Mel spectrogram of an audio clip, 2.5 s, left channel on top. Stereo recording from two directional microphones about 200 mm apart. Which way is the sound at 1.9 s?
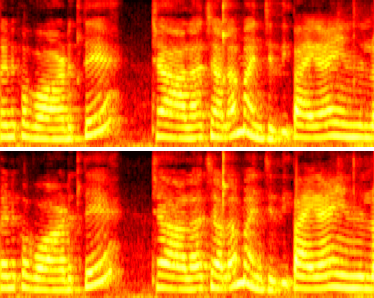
Centre (ahead or behind).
